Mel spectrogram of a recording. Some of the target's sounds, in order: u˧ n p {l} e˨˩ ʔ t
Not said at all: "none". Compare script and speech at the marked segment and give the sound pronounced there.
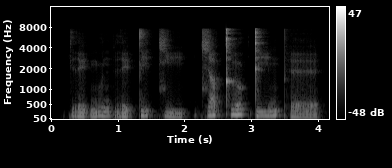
r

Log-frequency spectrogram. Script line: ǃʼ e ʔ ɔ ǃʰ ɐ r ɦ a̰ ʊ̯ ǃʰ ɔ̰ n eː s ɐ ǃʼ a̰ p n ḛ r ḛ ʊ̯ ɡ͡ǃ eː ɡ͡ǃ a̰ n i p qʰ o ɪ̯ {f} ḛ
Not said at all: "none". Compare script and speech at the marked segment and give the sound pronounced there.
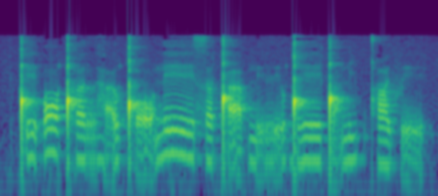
f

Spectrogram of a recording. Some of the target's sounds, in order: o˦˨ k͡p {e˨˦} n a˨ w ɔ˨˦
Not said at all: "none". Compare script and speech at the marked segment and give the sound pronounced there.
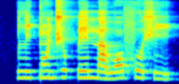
e˧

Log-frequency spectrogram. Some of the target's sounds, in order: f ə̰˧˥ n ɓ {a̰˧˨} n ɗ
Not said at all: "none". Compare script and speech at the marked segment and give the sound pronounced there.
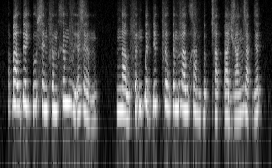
ə̰˧˨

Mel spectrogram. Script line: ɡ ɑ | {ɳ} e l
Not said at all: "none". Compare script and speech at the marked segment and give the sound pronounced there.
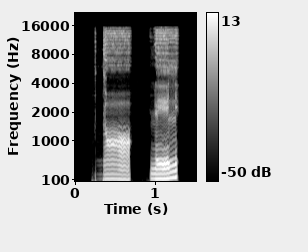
ɳ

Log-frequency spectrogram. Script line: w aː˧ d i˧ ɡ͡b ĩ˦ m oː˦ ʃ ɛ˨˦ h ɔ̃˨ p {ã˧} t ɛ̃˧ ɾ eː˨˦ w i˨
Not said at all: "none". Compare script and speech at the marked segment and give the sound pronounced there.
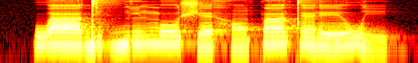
ã˦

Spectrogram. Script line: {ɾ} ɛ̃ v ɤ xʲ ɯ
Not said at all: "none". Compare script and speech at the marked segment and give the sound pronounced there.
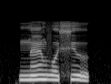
n̪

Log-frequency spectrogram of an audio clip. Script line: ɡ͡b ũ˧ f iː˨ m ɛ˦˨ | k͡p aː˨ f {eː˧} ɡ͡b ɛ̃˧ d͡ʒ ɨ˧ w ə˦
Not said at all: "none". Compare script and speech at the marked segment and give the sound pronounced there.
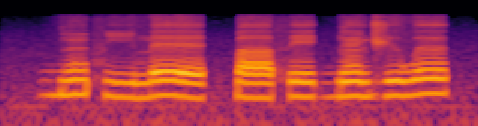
eː˧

